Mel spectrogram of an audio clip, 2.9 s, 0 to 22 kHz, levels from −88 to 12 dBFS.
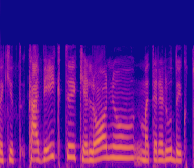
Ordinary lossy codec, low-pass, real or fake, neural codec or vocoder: AAC, 48 kbps; 7.2 kHz; real; none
